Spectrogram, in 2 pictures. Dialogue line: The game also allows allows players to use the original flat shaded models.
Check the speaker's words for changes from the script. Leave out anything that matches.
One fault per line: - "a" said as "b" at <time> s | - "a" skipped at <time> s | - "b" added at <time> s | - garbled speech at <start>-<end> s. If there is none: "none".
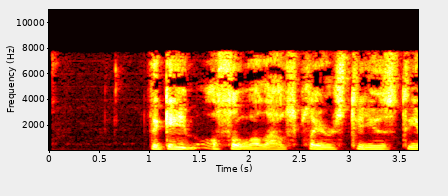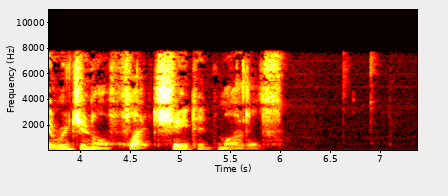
- "allows" skipped at 2.5 s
